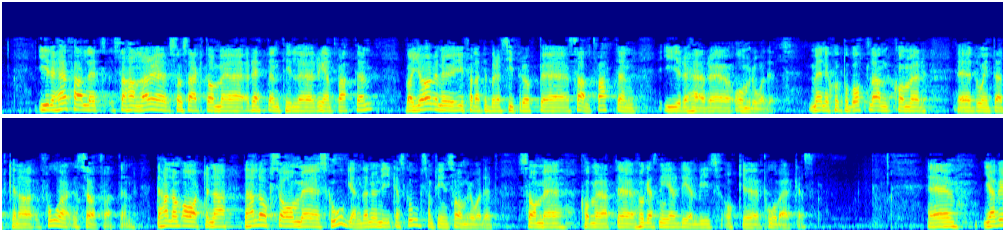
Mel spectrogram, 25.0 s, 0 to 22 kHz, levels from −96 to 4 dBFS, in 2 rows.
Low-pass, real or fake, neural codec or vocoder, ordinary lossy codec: 7.2 kHz; fake; codec, 16 kHz, 8 kbps, FreqCodec, smaller model; MP3, 24 kbps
